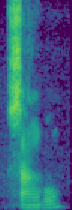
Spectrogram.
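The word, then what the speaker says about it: Tsangpo: Inter सांगो T silent है। जैसे सुनामी में टी साइलेंट होता है।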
